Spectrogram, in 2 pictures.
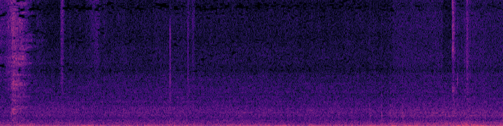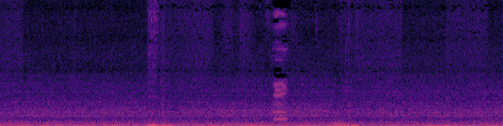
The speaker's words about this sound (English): traffic's kind of died down.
